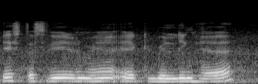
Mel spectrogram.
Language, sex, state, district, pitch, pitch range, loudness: Hindi, male, Assam, Kamrup Metropolitan, 150 Hz, 145-150 Hz, -11 LUFS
